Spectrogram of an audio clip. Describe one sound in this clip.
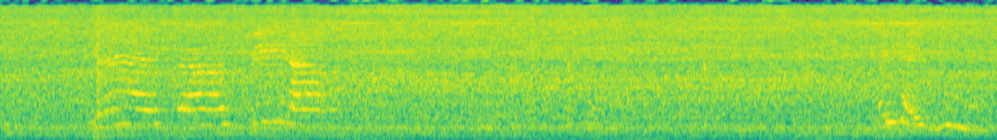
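A young child speaks excitedly nearby.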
